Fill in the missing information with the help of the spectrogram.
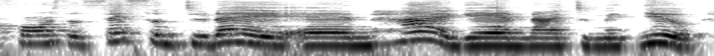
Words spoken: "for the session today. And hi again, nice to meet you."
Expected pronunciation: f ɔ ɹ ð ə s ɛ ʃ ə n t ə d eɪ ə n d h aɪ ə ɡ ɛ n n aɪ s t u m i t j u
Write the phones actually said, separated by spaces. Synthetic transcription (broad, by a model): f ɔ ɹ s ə s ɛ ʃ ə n t ə d eɪ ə n h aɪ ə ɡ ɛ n n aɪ t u m i t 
